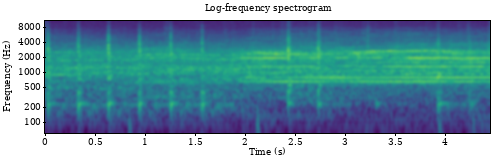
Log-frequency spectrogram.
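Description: A steady drum beat, about three strokes a second. About halfway through, held pitched tones join it and it becomes music.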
